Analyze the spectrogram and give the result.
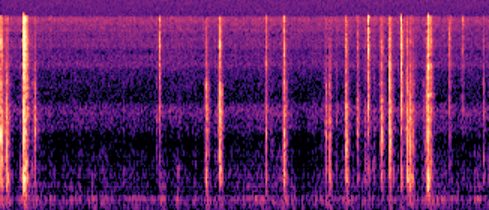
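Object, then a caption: Plastic mechanical keyboard with round keycaps. Fingertips type on a retro plastic mechanical keyboard with round plastic keycaps, producing about fourteen quiet, crisp clicks at an irregular pace. Each click is short and dry with a bright edge and a midrange body, set against a faint steady background hiss.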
